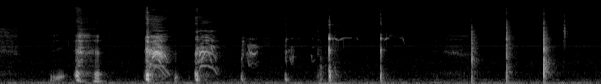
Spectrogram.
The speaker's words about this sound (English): sorry for the coughing again. This has just been my life for the past week. I've just been like coughing while I talk.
